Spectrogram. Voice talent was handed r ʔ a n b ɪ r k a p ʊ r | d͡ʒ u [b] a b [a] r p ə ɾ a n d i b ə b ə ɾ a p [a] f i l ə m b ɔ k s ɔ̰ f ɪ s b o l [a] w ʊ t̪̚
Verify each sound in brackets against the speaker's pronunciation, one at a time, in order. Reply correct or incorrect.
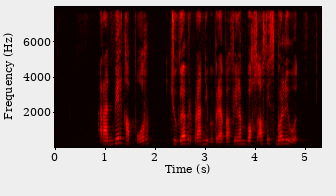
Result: incorrect: ɡ, incorrect: ə, correct, incorrect: i

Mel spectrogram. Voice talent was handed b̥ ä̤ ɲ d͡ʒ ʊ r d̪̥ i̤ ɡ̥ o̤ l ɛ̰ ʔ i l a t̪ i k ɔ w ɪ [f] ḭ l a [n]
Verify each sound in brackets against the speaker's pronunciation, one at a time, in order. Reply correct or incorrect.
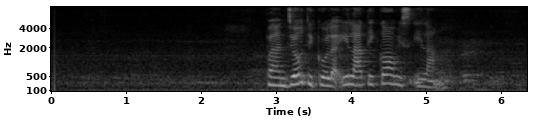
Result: incorrect: s, incorrect: ŋ

